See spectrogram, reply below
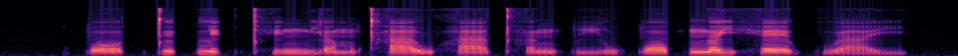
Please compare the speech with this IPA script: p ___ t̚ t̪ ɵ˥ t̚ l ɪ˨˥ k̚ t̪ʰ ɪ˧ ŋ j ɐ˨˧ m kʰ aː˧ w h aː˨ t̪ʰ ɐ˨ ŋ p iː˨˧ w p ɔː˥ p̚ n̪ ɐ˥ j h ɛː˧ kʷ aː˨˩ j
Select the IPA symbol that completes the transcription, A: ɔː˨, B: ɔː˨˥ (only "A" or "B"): B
